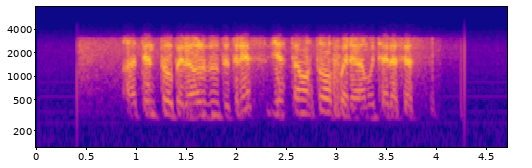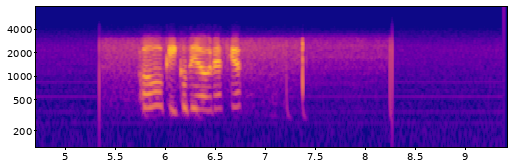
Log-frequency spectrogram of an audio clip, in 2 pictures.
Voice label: paranal radio UT3 operator, mono; Paranal attention UT3 operator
